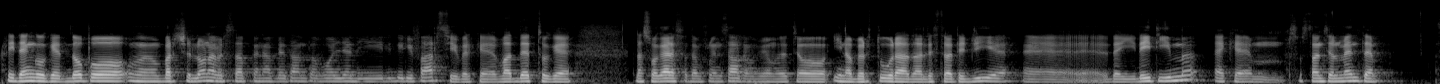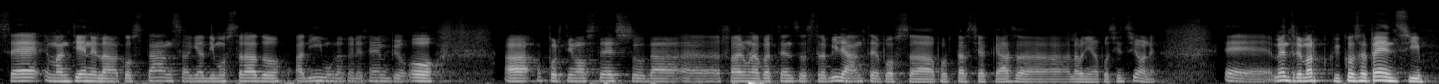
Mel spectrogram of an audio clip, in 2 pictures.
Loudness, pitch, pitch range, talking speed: -25 LUFS, 145 Hz, 130-150 Hz, 145 wpm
